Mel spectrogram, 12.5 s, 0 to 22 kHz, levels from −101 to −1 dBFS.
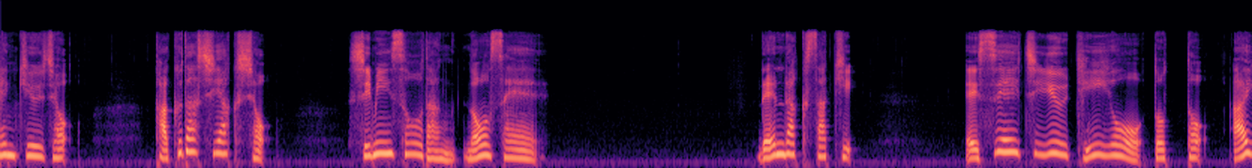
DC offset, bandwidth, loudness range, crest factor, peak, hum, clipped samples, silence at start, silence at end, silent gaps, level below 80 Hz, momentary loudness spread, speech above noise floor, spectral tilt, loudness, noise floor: under 0.1%; 11.5 kHz; 3 LU; 20 dB; -6 dBFS; none; under 0.1%; 0 s; 0 s; none; -62 dBFS; 8 LU; 47 dB; -5 dB/octave; -26 LUFS; -71 dBFS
